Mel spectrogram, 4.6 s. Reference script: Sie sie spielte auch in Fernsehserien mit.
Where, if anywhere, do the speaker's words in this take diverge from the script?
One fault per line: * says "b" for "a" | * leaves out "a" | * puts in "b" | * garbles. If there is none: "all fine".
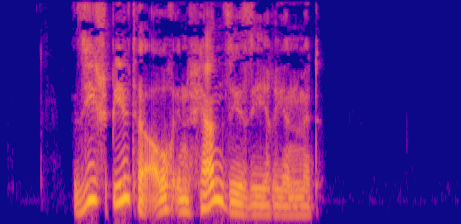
* leaves out "sie"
